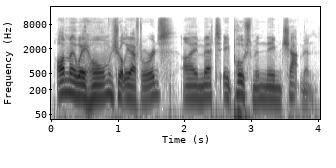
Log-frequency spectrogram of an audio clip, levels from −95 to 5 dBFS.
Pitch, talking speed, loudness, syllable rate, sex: 120 Hz, 180 wpm, -19 LUFS, 4.8 syllables/s, male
